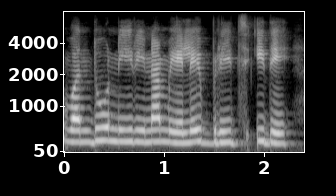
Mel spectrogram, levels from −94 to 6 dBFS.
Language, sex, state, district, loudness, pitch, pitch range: Kannada, female, Karnataka, Bidar, -16 LUFS, 245 Hz, 225-250 Hz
